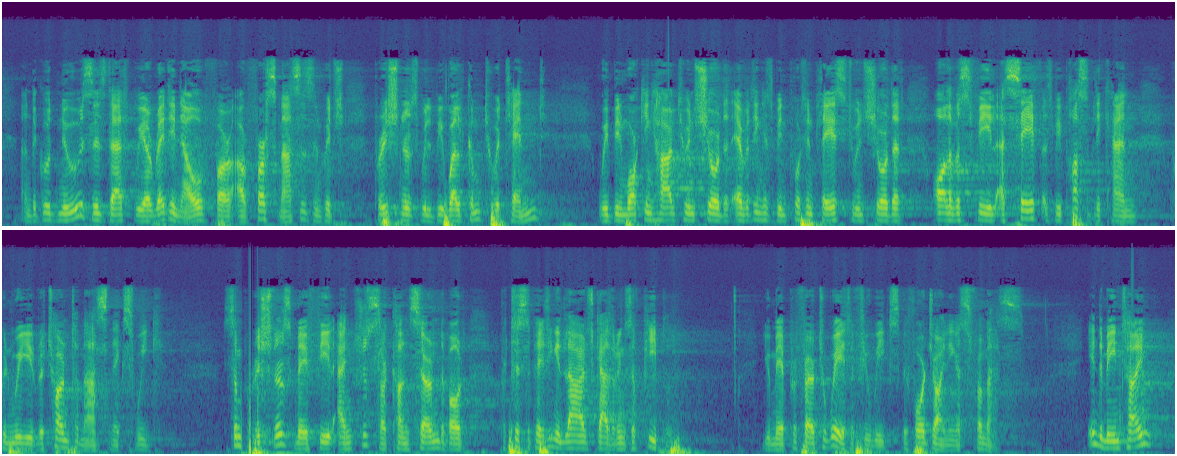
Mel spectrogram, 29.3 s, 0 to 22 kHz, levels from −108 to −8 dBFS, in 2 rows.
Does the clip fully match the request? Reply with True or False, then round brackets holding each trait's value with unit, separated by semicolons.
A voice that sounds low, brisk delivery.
False (110 Hz; 175 wpm)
